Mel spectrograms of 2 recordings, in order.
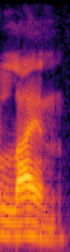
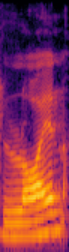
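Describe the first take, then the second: First: "lion" said as LIE-en; "lion" with first syllable like "lie"; second pronunciation option. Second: "lion" said as LOY-en; "lion" with first syllable like "loy"; first pronunciation option. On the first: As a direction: say "lion" with an eye vowel, LIE-en. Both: Shown as a demonstration. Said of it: "What is the correct pronunciation?".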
